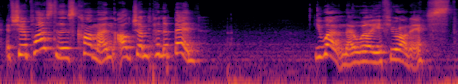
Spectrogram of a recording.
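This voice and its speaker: A woman's voice: sits high, sing-song, normal speed, a bit bright. A young English woman hosting a live stream, chatting casually with her chat, swearing freely and teasing people in a playful way. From England. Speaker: livestream host.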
